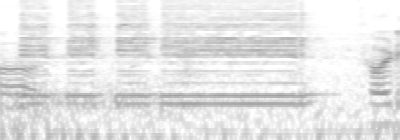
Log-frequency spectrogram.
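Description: A vehicle horn sounds one steady blast lasting about a second and a half. Beneath it runs the regular low thump of a Royal Enfield Bullet's single-cylinder engine riding in traffic.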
